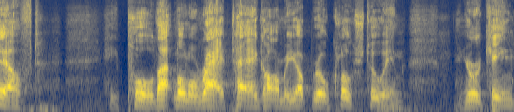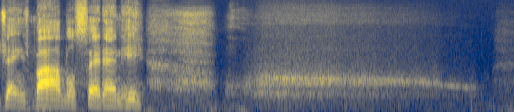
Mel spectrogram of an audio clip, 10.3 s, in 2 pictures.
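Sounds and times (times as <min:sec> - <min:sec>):
speech: 0:00.0 - 0:00.5, 0:01.1 - 0:06.9
preacher exhaling loudly, imitating breathing on disciples: 0:06.8 - 0:09.9.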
